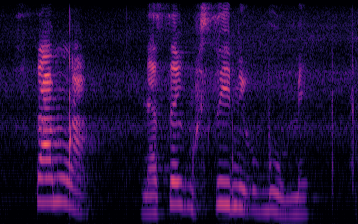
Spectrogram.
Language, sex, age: Xhosa, female, 23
